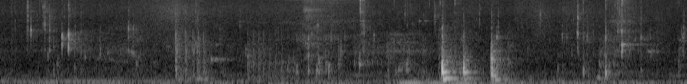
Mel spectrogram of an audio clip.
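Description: Someone drinks a shot of El Dorado rum cream, with a few quick, wet gulping and swallowing sounds clustered together, surrounded by soft mouth noises and a faint hum; no one speaks.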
